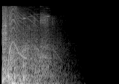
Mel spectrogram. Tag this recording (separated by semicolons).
weapons; sci-fi; lazer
